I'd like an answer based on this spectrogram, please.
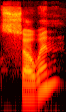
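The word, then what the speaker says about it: Samhain: of celtic festival and the town name is spelt s-a-m-h-a-n not the town but that's what the festival was called it's called it's called sowen okay and i guess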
